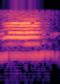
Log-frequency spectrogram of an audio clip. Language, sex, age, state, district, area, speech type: Bengali, female, 30-45, West Bengal, Murshidabad, rural, conversation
